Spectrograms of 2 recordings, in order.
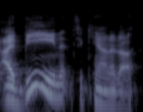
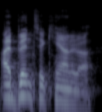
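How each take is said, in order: First: The word been sounds like bean. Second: The word been has a short vowel. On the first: "if you're speaking Canadian English" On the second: "in American English, I say"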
